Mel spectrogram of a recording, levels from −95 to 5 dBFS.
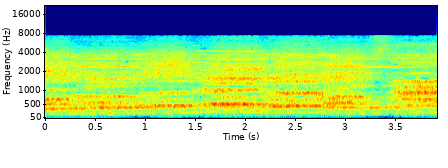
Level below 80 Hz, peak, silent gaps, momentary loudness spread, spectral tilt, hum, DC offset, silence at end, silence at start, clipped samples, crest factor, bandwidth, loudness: -66 dBFS; -2 dBFS; none; 4 LU; -3 dB/octave; none; under 0.1%; 0 s; 0 s; under 0.1%; 14 dB; 7.6 kHz; -15 LUFS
